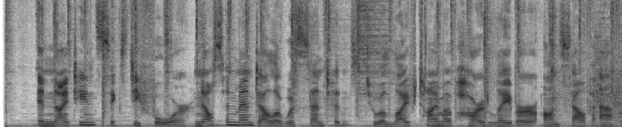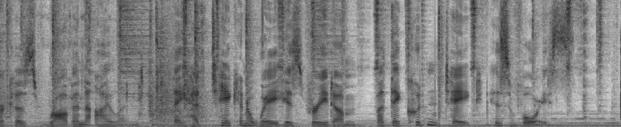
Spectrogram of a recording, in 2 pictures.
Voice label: 50s Female Narration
